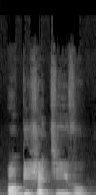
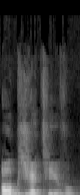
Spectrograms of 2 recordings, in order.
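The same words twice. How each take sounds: First: The b is followed by an added i sound. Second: The b runs straight into the next consonant. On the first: This is the everyday informal pronunciation. "trazer esse B aqui... com som de bi" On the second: This is the careful, ideal pronunciation. "bem rápido assim, né, com o som cortado"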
